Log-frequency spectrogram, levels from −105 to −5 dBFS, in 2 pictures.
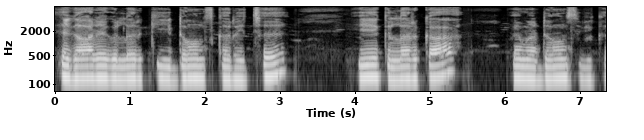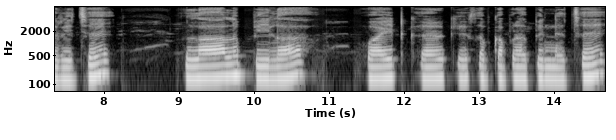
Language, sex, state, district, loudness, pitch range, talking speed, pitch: Angika, male, Bihar, Begusarai, -23 LUFS, 135-160 Hz, 95 wpm, 140 Hz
